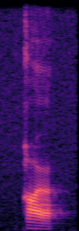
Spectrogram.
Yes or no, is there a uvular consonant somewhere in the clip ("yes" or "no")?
yes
